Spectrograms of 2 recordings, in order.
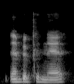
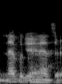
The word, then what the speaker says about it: Nebuchadnezzar: Nebuchadnezzar, right? Nebuchadnezzar.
